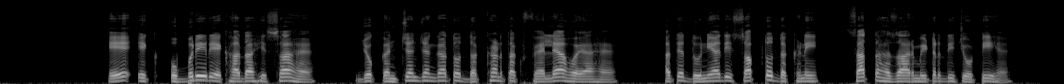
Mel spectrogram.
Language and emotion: Punjabi, neutral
